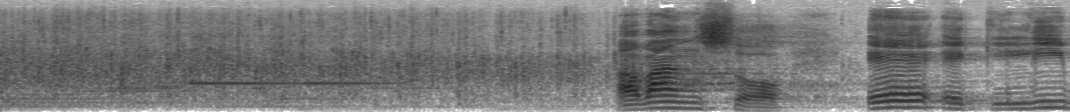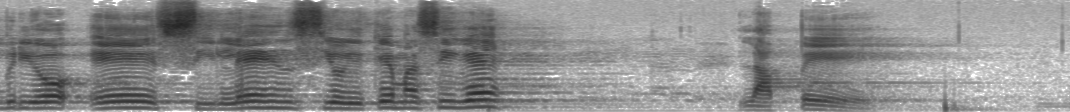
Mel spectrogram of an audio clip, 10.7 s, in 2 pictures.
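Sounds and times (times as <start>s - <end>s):
audience applause: 0.0s - 3.2s
speech: 3.1s - 8.0s, 9.0s - 9.8s.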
